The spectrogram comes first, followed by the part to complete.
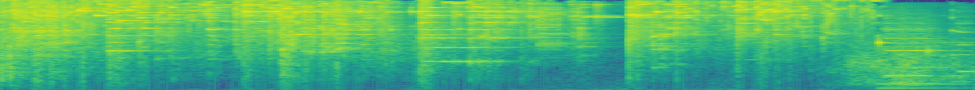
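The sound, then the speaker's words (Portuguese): A loud crash of glass shattering, with repeated bursts of breaking and scattering shards over several seconds, ending in bright tinkling and ringing pieces. “Será uma senhora a cantar ópera, um vidro que se partiu ou uma travagem muito brusca de um carro?”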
